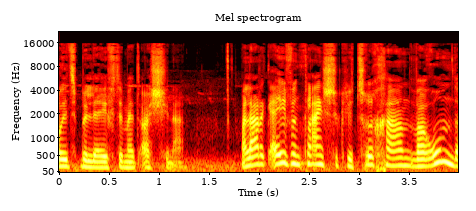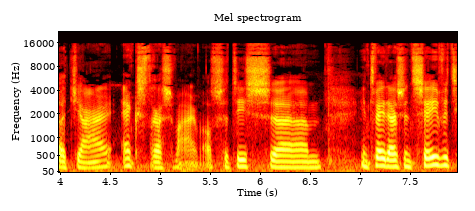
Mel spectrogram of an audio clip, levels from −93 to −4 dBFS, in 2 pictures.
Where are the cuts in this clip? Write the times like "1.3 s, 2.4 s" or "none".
1.8 s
